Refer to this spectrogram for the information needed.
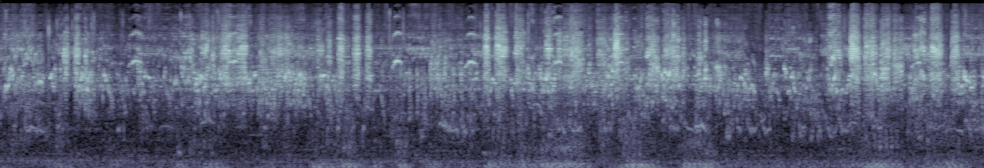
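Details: Budgerigar colony in an aviary, chirping and singing: steady high twittering and chattering from many birds over ten seconds, with sharper chirps standing out around the middle and end, and faint low background rumble.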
